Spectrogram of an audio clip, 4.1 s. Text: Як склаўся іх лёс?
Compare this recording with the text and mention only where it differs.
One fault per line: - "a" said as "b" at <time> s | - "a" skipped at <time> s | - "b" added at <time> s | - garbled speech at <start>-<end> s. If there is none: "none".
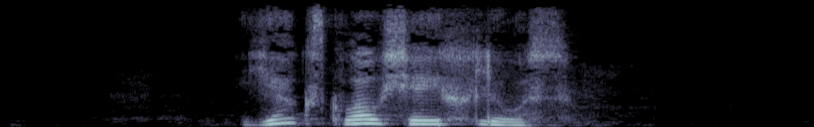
none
